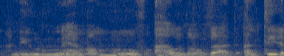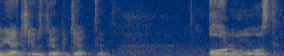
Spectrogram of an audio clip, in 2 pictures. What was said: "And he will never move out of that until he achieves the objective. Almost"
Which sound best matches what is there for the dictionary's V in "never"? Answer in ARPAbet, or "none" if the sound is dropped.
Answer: V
